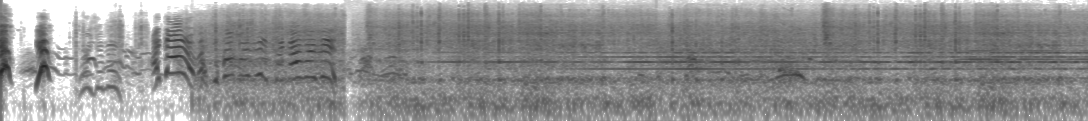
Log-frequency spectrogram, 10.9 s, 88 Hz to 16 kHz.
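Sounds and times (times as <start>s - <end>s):
sled dogs yelping: 0.0s - 2.2s, 3.4s - 4.1s
sled dog paws digging into snow: 0.8s - 10.8s.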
